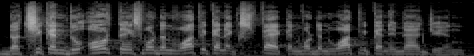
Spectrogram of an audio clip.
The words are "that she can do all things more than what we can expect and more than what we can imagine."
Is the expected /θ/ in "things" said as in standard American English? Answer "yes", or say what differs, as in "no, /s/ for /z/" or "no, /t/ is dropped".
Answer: no, /t/ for /θ/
